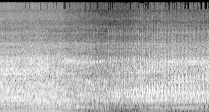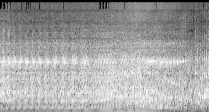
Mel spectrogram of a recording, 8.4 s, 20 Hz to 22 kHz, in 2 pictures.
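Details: VW Polo 9N3 engine at idle: rough, uneven rattle with a faint high whistle over it; strange noise of unclear source.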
